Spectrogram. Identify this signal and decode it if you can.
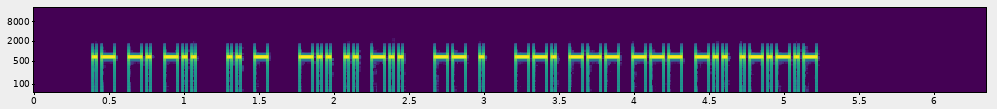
Morse code, heard as a keyed tone, about 37 wpm, 700 Hz. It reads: AND IT DID ME GOOD.
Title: Sentences from Top 200 Words 40wpm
